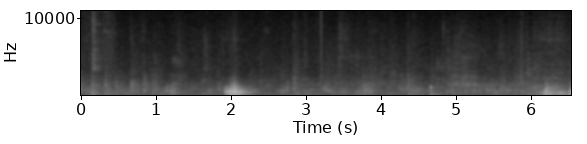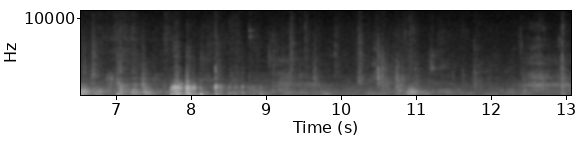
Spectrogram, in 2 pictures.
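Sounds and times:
indistinct voices talking low: 7.0 - 10.2.

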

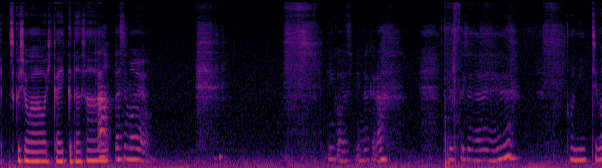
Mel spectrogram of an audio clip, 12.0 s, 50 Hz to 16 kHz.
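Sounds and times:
steady low hum: 0.0 - 12.0
woman breathing: 5.6 - 6.5, 7.6 - 8.9, 10.6 - 11.4.

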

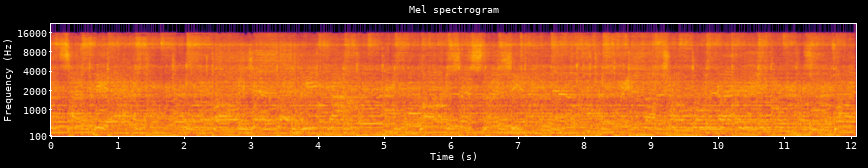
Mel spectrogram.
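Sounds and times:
keyboard: 0.0 - 12.0
live rock band playing: 0.0 - 12.0.

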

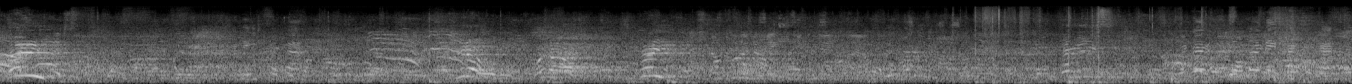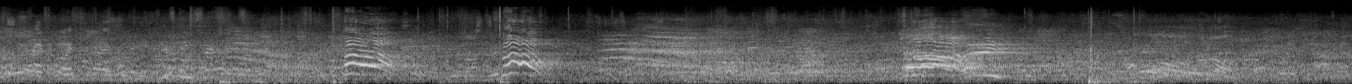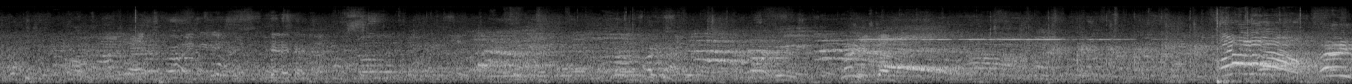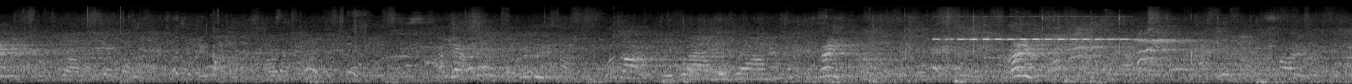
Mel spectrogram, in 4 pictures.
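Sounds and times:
voices: 0.0 - 54.0
loud shout: 16.9 - 17.6, 22.5 - 23.7, 39.2 - 40.8.

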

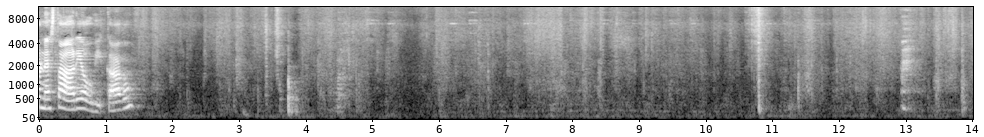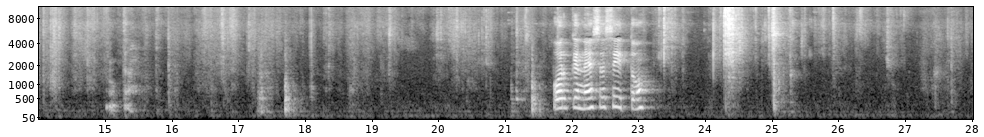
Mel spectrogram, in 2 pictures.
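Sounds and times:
fabric rustling and handling: 1.2 - 21.4.

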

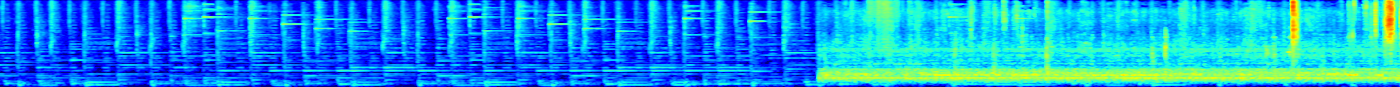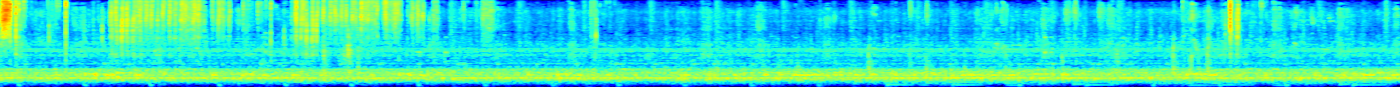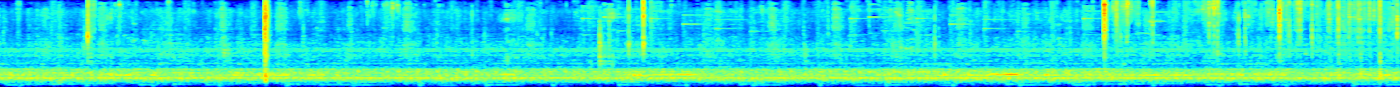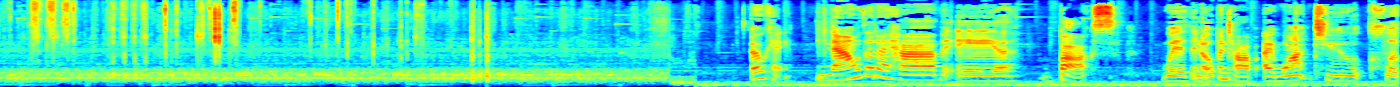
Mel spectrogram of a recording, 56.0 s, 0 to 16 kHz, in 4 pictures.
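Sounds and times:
steady low hum: 8.2 - 56.0.

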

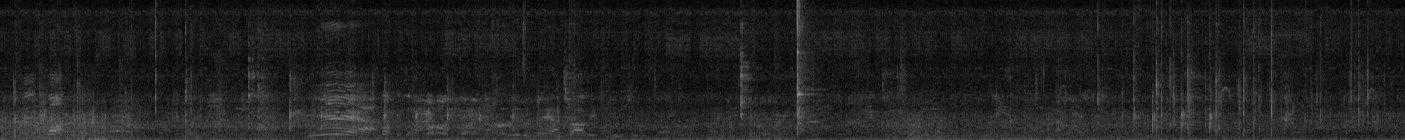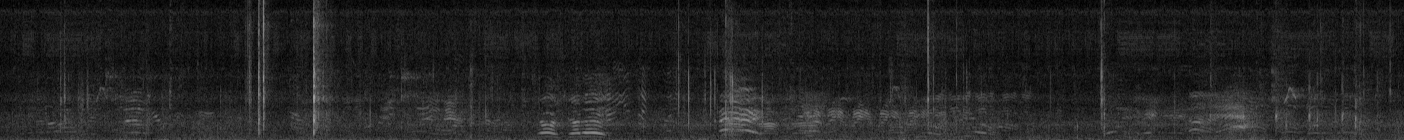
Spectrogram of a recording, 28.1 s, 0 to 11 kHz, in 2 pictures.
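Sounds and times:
faint distant voices: 0.0 - 28.0
wind on microphone: 0.0 - 28.0.

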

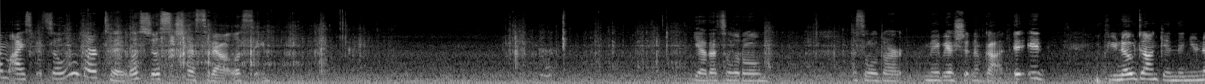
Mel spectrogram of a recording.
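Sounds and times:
low car cabin hum: 0.0 - 12.0.

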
